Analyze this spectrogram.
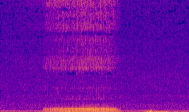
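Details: Sleep snoring from a household snorer: one long, rattling, vibrating snore on an in-breath, then a soft out-breath.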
